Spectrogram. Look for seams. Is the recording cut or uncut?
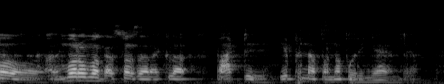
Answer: cut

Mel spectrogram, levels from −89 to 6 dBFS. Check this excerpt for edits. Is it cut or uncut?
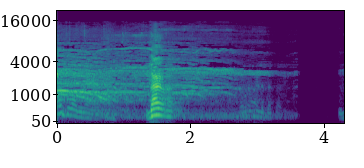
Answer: uncut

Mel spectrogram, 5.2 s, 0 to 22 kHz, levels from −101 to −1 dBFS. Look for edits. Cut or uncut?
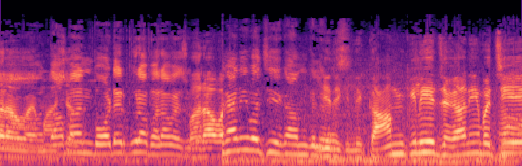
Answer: cut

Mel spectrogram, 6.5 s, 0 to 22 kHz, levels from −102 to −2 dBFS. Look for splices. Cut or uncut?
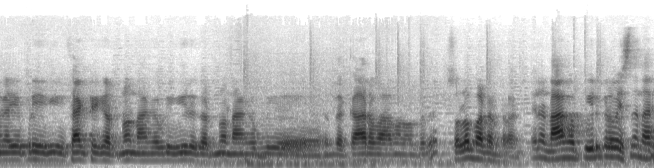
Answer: uncut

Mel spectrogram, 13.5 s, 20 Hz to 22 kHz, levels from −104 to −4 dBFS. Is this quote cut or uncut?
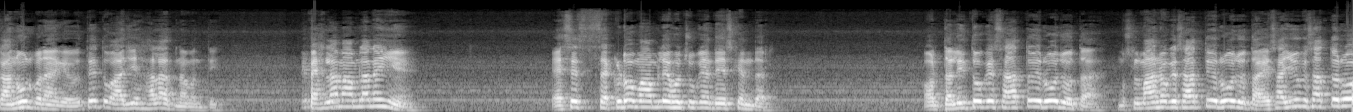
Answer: cut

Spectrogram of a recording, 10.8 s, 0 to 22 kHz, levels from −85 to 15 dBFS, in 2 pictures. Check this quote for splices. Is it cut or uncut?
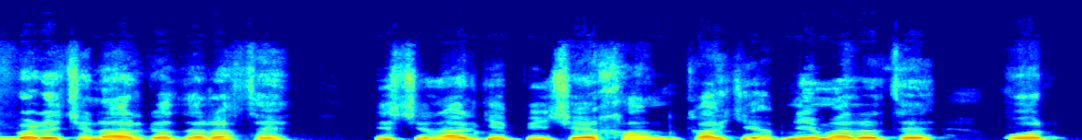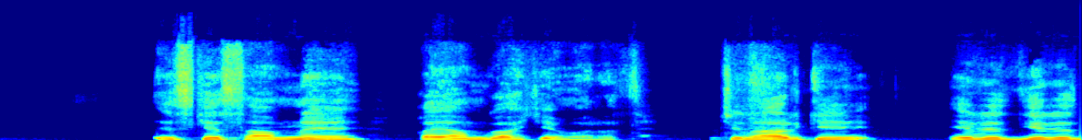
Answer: uncut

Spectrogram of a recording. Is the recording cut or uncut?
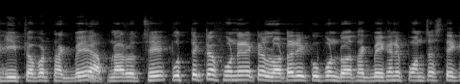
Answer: cut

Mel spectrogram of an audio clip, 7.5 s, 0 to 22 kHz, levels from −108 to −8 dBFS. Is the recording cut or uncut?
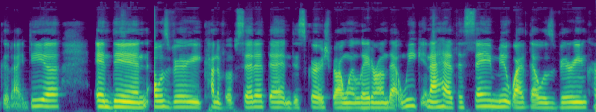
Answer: uncut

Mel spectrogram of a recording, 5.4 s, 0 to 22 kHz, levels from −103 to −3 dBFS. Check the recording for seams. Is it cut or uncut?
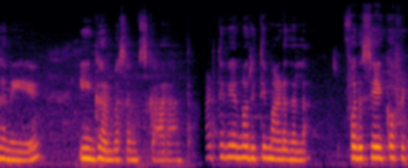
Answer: cut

